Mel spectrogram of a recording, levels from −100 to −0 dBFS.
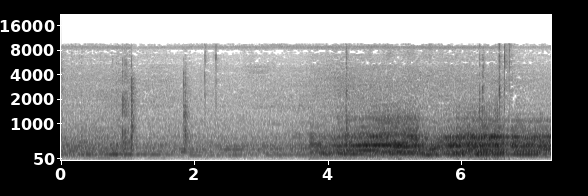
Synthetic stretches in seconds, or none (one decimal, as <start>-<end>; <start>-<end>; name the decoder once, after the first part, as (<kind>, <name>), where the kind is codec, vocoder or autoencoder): none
